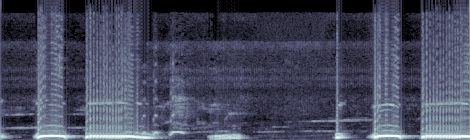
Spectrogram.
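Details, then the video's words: Two spotted dove phrases meant to stir reluctant doves to sing, each a brief note, a rounded coo and a long hoarse coo sliding down, with a soft murmur in the pause between. "suara PERANGSANG burung tekukur yang malas dan macet bunyi"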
